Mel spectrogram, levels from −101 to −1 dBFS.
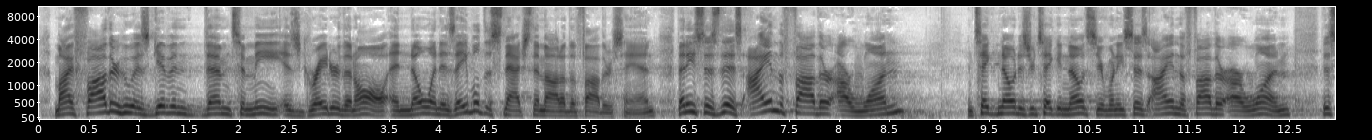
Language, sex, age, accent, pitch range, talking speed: English, male, 30-49, American, 110-155 Hz, 245 wpm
